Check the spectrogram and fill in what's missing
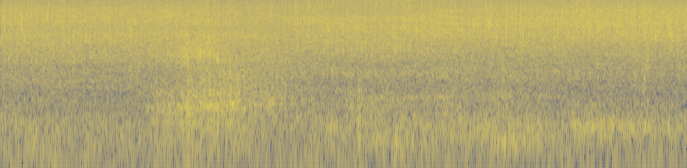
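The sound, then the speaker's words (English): A steady rush of water flowing from a small opened valve, used to water animals, hisses continuously, briefly swelling a little louder near the start before settling into an even, unbroken gush with no voices. “Just open up that little valve.”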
